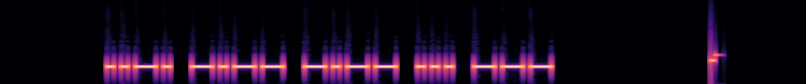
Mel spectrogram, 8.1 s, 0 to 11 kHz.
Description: Morse code, heard as a keyed tone, about 17 wpm, 700 Hz. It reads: FYYSO
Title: Code Groups - 5 Letters - 17wpm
